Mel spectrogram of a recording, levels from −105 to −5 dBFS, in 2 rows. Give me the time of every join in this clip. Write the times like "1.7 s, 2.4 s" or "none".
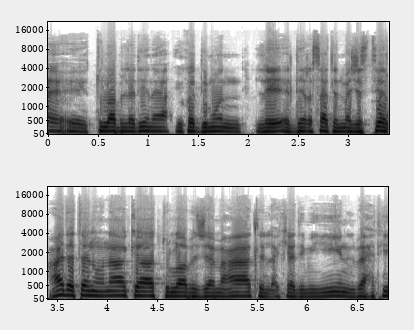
3.4 s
